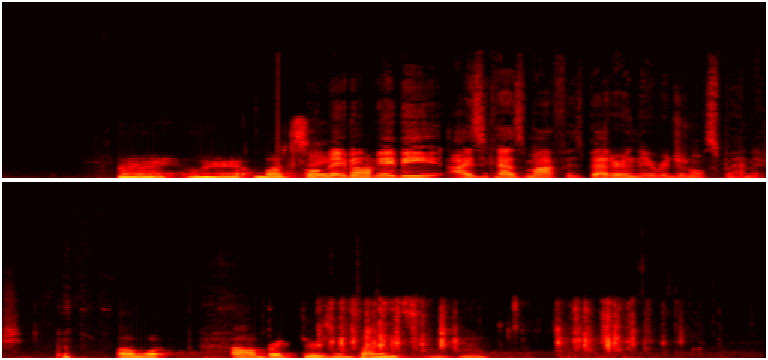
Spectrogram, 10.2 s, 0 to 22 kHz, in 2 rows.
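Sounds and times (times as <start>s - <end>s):
speech: 0.8s - 8.6s
typing on clacky computer keyboard: 7.2s - 9.8s.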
